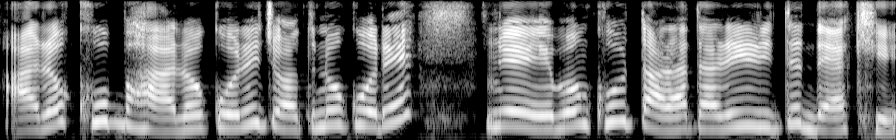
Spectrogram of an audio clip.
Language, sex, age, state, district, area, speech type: Bengali, female, 18-30, West Bengal, Jalpaiguri, rural, spontaneous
